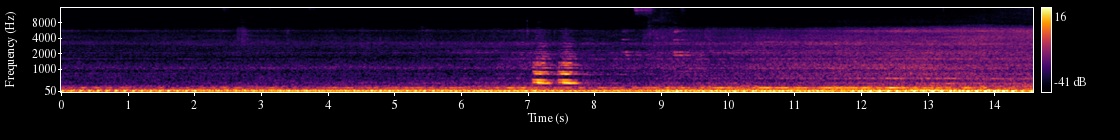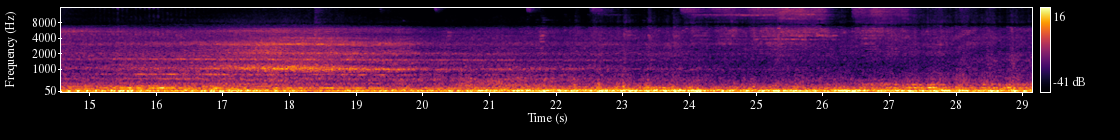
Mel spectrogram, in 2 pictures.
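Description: Norfolk Southern manifest freight train passing close by, with the heavy running of its diesel locomotives. A brief horn blast sounds about seven seconds in, then the steady rumble and clatter of freight cars rolling past.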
